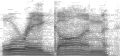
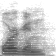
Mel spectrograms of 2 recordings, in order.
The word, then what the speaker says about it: Oregon: Republican lawmakers tee up a battle over transgender sports in Orgon as some people say. It's Oregon.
